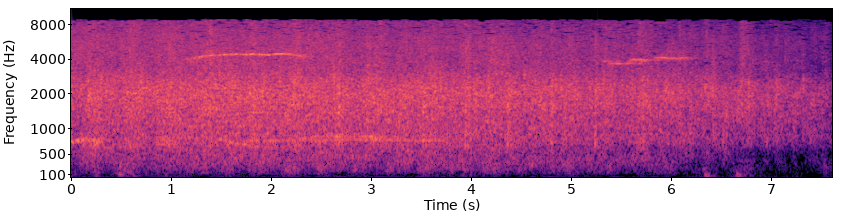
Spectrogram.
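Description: A church congregation breaks into sustained, dense applause that fills the room with even clapping, fading a little toward the end, with a faint voice briefly over it.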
